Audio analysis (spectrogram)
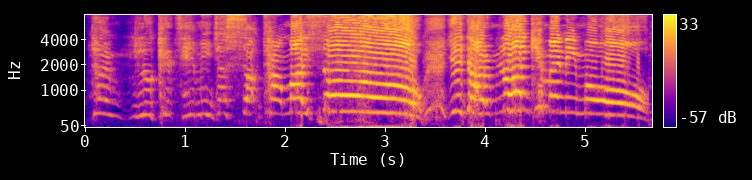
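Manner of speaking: high, loud mock-crying shouts at a Dementor toy; hammed-up fight. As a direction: play a kid wailing in a toy brawl.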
